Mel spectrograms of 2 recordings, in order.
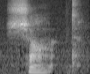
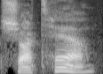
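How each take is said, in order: First: The word ends cleanly on the final consonant. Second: A short vowel is added after the final consonant. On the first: The speaker calls it right. "it's simply shot" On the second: The speaker calls it wrong. "it's not shateh"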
